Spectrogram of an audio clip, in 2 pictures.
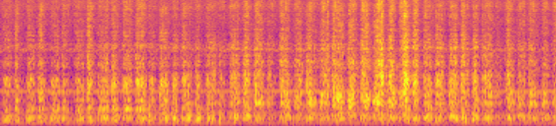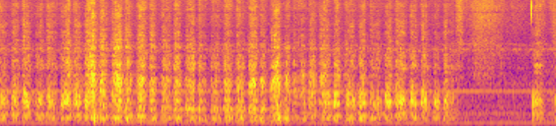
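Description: A metal ballpoint pen, held low and flat, rubs rapid back-and-forth hatching strokes across a large sheet of white drawing paper resting flat and solid on a firm board. The result is a dense, continuous scratching with a quick rhythmic pulse over a faint steady low hum. The strokes drop away near the end, leaving a quieter stretch before one last brief scratch.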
